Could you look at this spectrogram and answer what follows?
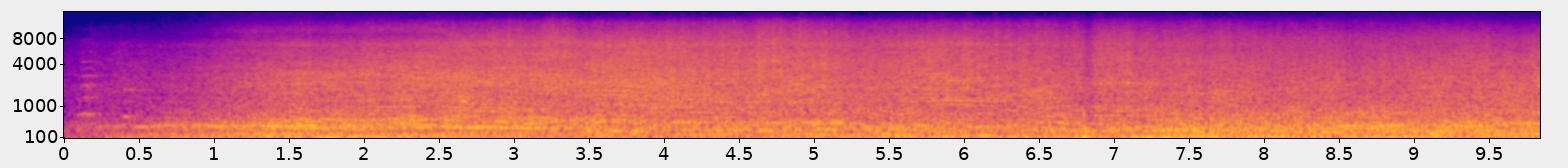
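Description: Race cars roar around the Boothill Speedway oval, running three wide down the back straight, a loud continuous engine drone that swells in after the first second and holds steady without pause.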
